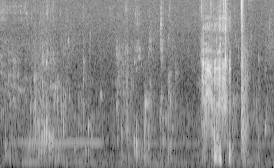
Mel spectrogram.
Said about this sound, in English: Hold on. Yeah, this is apropos. Here it is. See, I like to see that. That's just maximum hydration right there. Just drinking. Everyone drink water.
